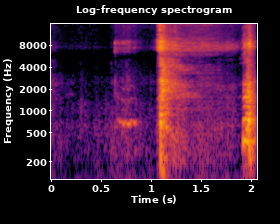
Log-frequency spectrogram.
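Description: A man's sudden, breathy, strained vocal noise of disgust about a second in, fading over most of a second, with the start of a laugh at the very end.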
